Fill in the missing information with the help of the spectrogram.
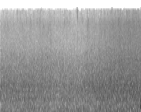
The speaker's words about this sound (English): Wow, the rain is wilding out. It's like a wave hit the building.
